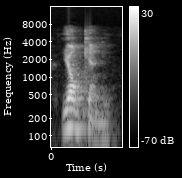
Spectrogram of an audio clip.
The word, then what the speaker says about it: Jochen: So It's like Duncan, but it's with a J, but you say it with let a me Y. look here at gallery.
